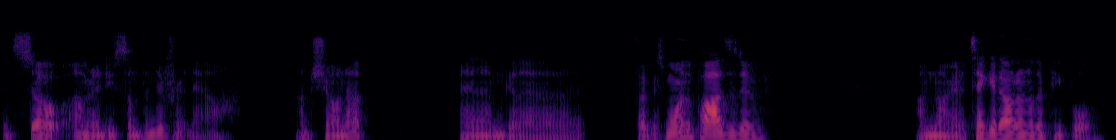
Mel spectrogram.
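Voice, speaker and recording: A man's voice: on the low side, quick pace, pauses often, highs cut off. A man speaking as a life coach in an earnest, direct motivational talk, telling a story from his work. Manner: earnest, direct, swings between animated and quiet.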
